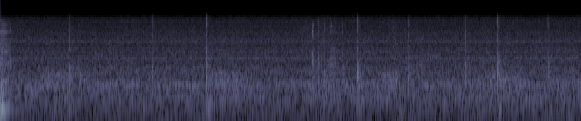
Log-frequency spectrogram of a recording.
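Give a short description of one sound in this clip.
A finger taps lightly on a glass touchscreen.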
